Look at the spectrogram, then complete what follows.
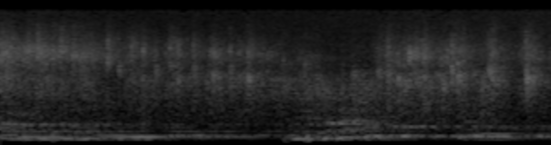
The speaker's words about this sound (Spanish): En el nombre de Jesús, dele un aplauso fuerte al rey.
